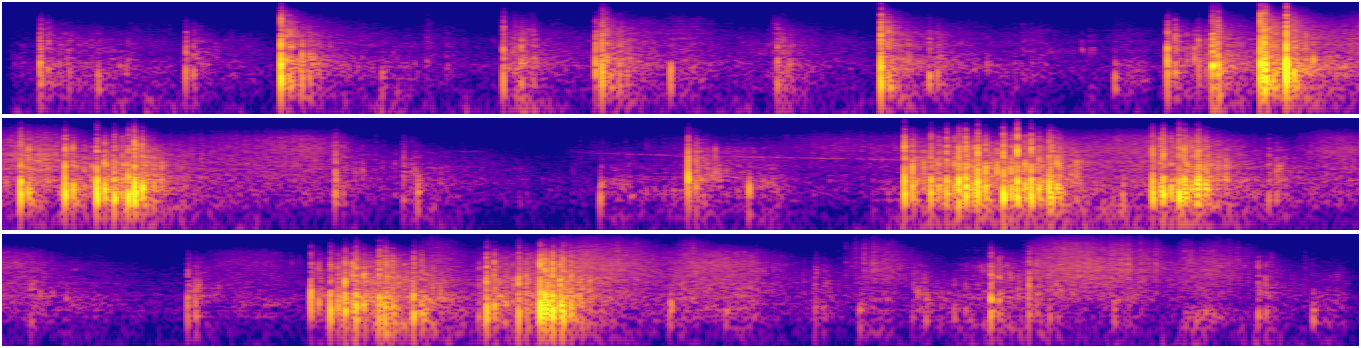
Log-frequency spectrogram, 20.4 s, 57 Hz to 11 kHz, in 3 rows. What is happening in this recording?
Sound effects > Natural elements and explosions
Stereo field recording of distant and near fireworks at the beginning of a New Year’s Eve celebration. Individual explosions with natural spacing, recorded outdoors with wide stereo image. Suitable for film, game ambience, documentaries and sound design. Recorded using a stereo A/B setup with a matched pair of RØDE NT5 microphones fitted with NT45-O omni capsules, connected to an RME Babyface interface. Raw field recording with no post-processing (no EQ, compression or limiting applied).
